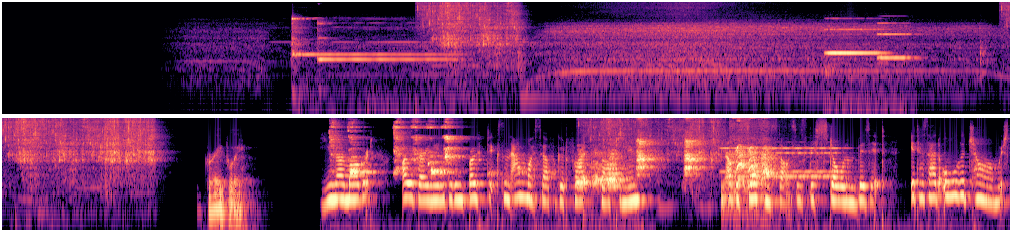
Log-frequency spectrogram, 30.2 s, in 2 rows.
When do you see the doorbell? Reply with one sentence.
The doorbell can be heard from 4.3 to 6.9 s, from 12.3 to 13.6 s and from 25.9 to 27.6 s.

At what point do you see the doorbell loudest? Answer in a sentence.
The volume of the doorbell peaks at 13 seconds.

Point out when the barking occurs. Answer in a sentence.
The barking can be heard from 20.0 to 26.7 s.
